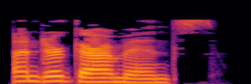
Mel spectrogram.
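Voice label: "undergarments", English, British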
